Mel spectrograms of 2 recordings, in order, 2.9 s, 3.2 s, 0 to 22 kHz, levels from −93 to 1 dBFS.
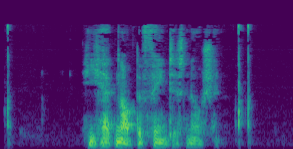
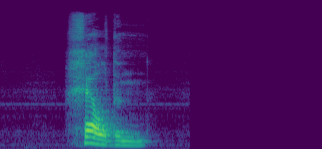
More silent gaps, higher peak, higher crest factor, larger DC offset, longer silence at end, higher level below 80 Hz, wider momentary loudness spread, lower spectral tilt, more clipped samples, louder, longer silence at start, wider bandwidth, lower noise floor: neither; first, -4 dBFS vs -8 dBFS; about the same, 22 dB vs 22 dB; neither; second, 0.45 s vs 1.8 s; first, -58 dBFS vs -80 dBFS; second, 14 LU vs 18 LU; about the same, -4.5 dB/octave vs -5.5 dB/octave; neither; about the same, -25 LUFS vs -25 LUFS; second, 0.05 s vs 0.7 s; second, 12 kHz vs 16 kHz; about the same, -69 dBFS vs -70 dBFS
